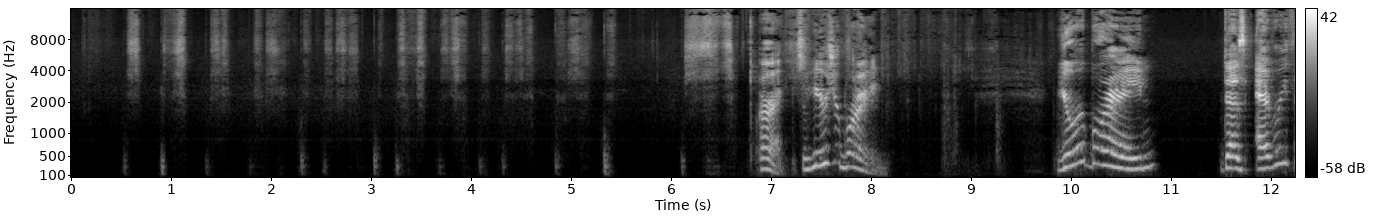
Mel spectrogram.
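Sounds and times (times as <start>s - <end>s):
speech: 0.5s - 1.2s, 6.9s - 8.2s, 9.9s - 10.9s, 11.5s - 12.2s
marker drawing on paper: 0.5s - 5.5s, 6.1s - 8.3s.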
